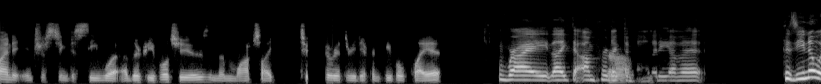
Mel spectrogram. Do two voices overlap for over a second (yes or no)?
no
